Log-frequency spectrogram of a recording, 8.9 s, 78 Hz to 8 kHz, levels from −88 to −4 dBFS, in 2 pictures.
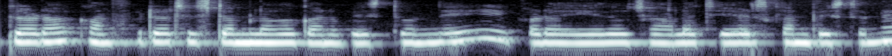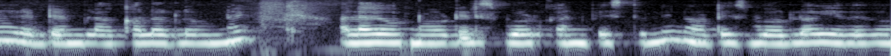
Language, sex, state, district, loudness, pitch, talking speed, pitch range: Telugu, female, Andhra Pradesh, Sri Satya Sai, -17 LUFS, 240 Hz, 175 wpm, 230-245 Hz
